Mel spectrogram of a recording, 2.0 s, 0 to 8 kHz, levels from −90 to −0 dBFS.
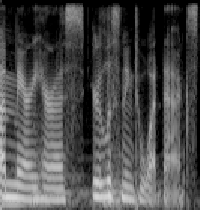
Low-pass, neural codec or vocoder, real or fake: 7.2 kHz; none; real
